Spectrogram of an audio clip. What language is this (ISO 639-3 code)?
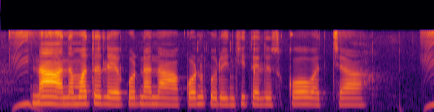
tel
